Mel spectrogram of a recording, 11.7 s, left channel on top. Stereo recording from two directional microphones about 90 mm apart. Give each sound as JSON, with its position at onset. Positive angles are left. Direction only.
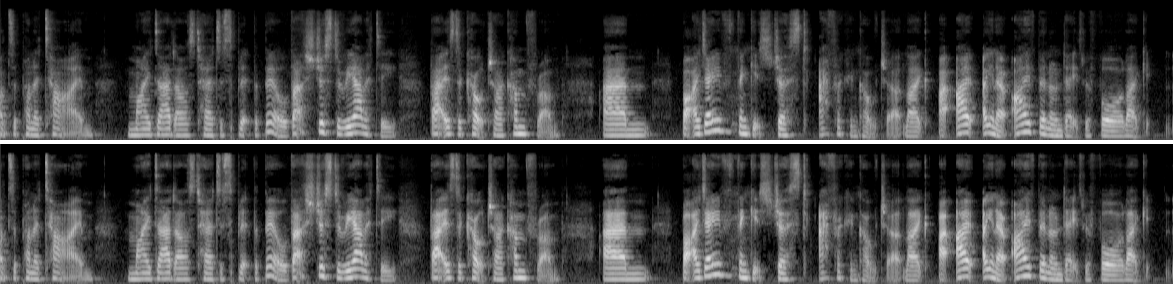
{"t": 0.0, "sound": "speech", "side_deg": 25}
